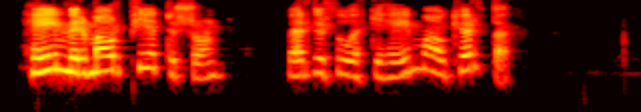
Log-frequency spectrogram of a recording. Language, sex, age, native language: Icelandic, female, 40-49, Icelandic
